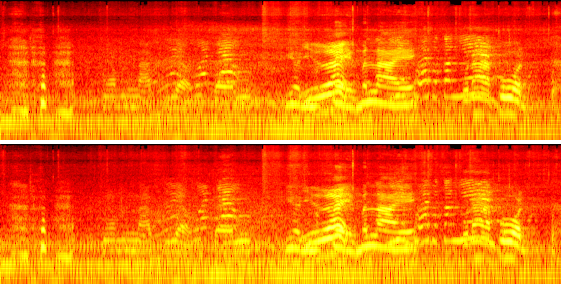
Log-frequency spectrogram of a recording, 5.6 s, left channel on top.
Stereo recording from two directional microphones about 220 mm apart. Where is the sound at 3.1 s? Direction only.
40° left (ahead or behind).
